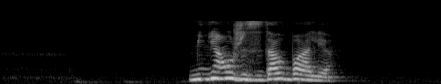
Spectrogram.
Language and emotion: Russian, angry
